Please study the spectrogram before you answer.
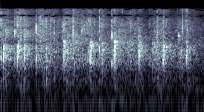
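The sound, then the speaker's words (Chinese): A church audience claps, many hands striking together in a loose, roughly rhythmic pattern of repeated bursts, faint and without talk. “阿们的拍手，把荣耀归给神。”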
